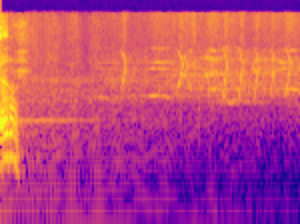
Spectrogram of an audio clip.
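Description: The cartoon's theme jingle ends on a final note right at the start, its low tones fading away over the next two seconds. A few faint bird-like chirps of the new scene's outdoor background sound from about a second in.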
